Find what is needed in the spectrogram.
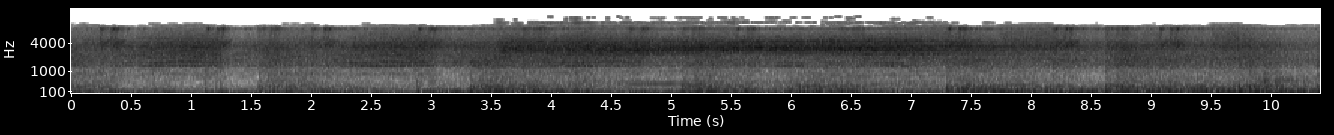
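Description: A loud, steady rumbling drone with a hiss over it, swelling a little from about four to seven seconds in.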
